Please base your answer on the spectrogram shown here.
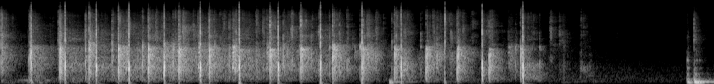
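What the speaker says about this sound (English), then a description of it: "definitely think that's worthy of a round of applause" A crowd at a school board meeting claps enthusiastically for about six seconds, the applause fading out before one final clap.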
